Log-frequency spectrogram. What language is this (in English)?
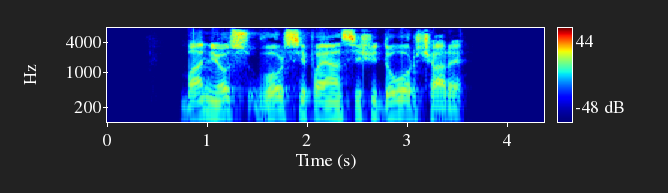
Laz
